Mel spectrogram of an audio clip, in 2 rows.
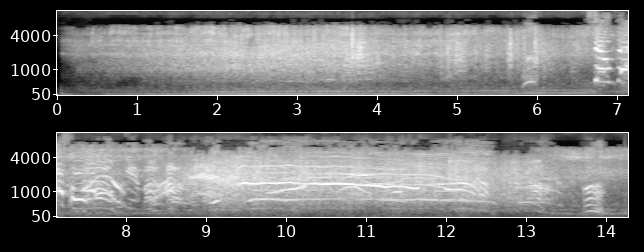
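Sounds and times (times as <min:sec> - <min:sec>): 
high sustained scream: 0:00.1 - 0:14.2
people shouting: 0:05.8 - 0:14.2.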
